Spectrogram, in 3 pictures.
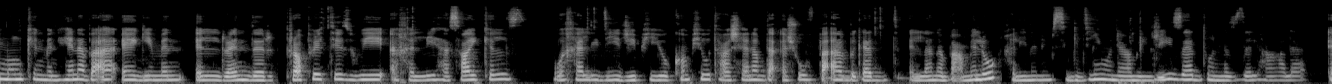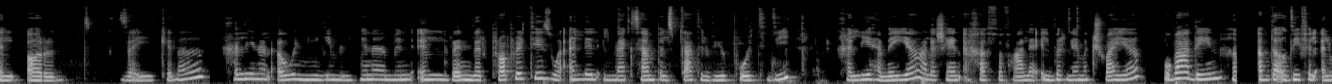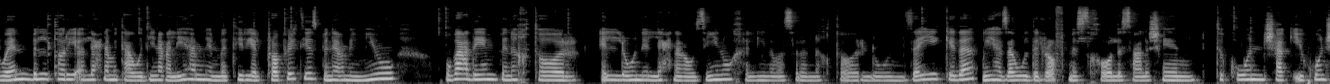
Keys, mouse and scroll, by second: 0.3 click, 3.9-5.4 drag, 5.7-8.8 drag, 9.6 click, 10.7 drag, 12.0 g, 15.5 click, 20.3-22.5 drag, 22.5 KP_0, 24.8 click, 28.8 click, 30.3-32.0 drag, 36.5-39.0 drag.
